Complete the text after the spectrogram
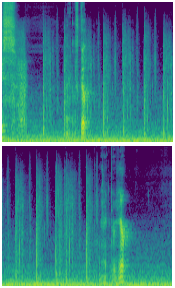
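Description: Footsteps crunch steadily on a rough floor.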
